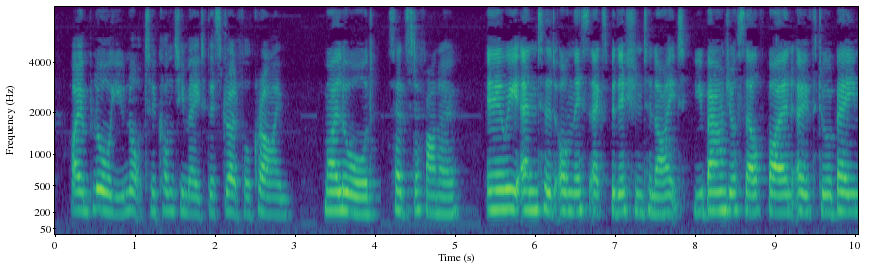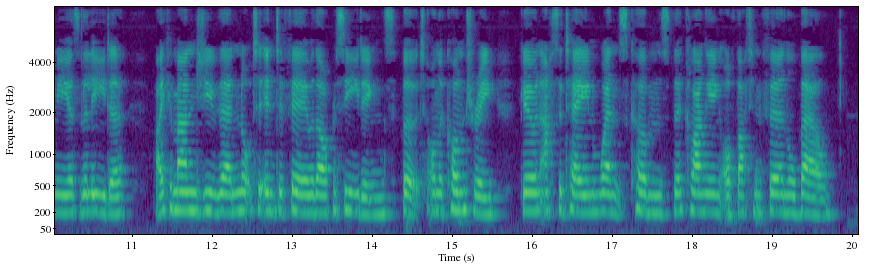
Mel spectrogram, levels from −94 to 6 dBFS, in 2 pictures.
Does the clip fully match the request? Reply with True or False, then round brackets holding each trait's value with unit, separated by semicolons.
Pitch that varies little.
True (1.7 semitones)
